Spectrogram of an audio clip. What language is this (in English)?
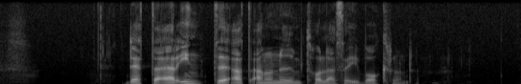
Swedish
